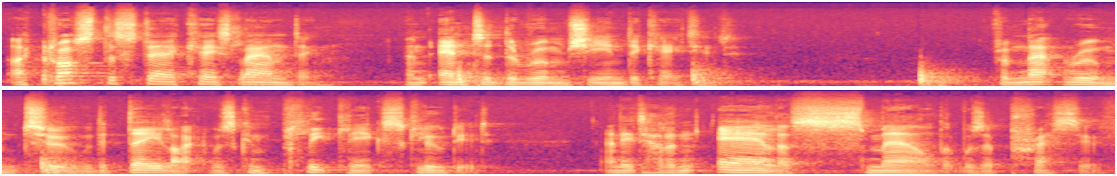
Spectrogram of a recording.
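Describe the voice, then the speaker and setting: A man's voice: low-pitched, moderate pace, noisy background, natural voice. A man acting a reflective narrator who recalls his boyhood in a scripted radio drama. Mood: measured storytelling.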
